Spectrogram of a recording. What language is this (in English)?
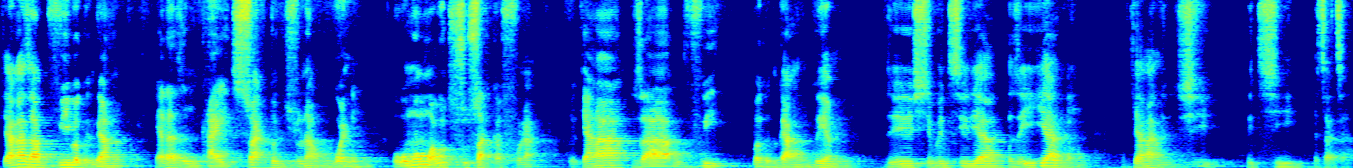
Jju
